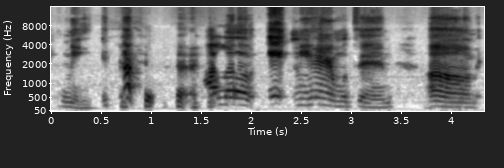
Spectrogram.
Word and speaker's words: Anthony: and I'm probably conf he said anony that's right I'm saying it wrong you're right he's correcting me you're supposed to say Antony I love Anthony Hamilton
